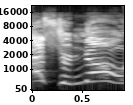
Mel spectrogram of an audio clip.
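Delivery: high mock-horrified cry; imitated panicked refusal. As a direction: cry it out high as an appalled dad. Imitates father refusing Esther.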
